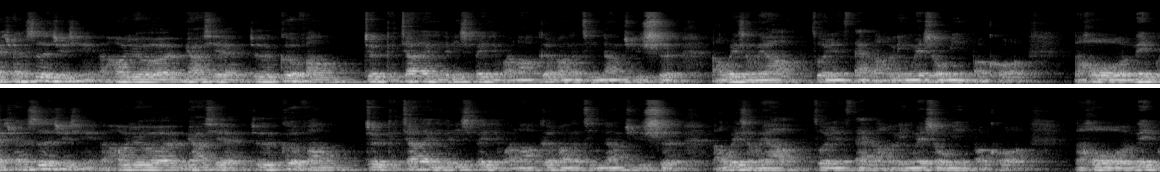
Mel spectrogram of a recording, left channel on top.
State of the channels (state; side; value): normal; both; correlation 0.51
